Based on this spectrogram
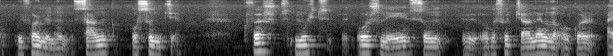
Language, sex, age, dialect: Faroese, male, 15-35, Suðuroy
